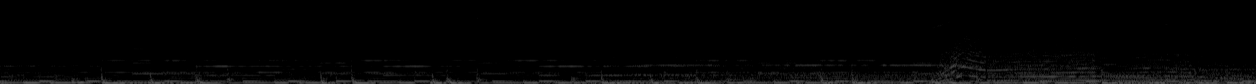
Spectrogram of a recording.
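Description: A 1990 Mazda MX5 races around the Brands Hatch GP circuit in Forza Motorsport 7, its engine droning steadily close up with rising and falling revs and brief tire noise, quiet overall.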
